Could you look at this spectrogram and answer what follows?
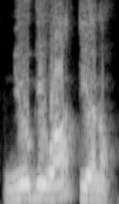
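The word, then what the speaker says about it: Ngũgĩ wa: Achib writer and here Nugiwa because you know I have practiced the pronunciation of this name because you know on the internet I have searched for the name of this writer and it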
